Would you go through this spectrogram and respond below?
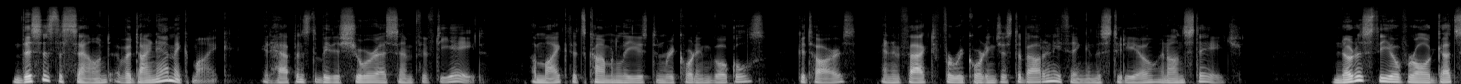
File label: Voice SM58 RCA Ribbon M160 Ribbon LDC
